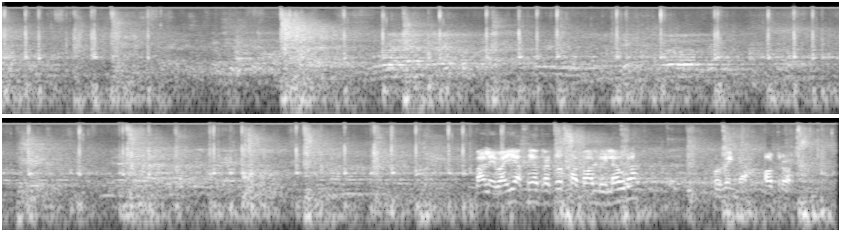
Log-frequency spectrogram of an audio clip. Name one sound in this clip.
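Small balls bounce on a hard floor in a large echoing hall.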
